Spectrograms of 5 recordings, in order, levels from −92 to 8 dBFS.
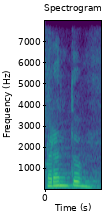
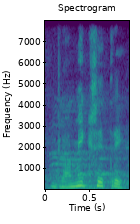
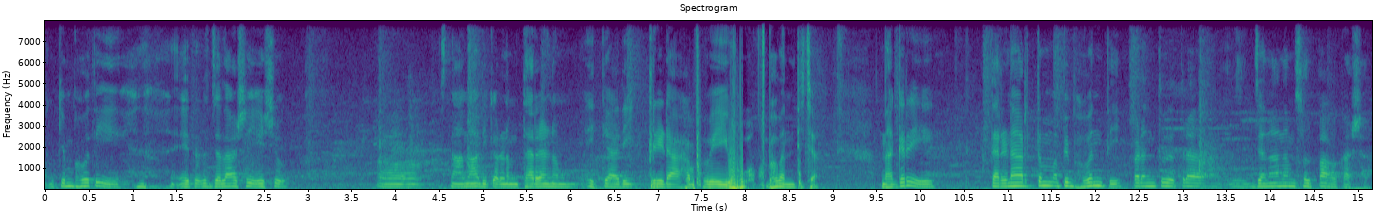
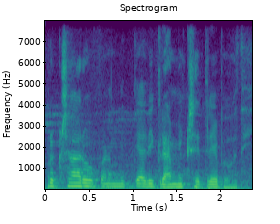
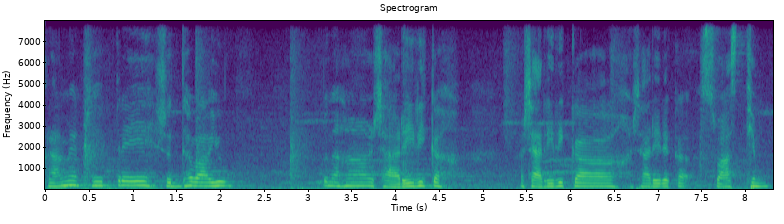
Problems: constant background noise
